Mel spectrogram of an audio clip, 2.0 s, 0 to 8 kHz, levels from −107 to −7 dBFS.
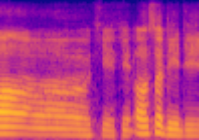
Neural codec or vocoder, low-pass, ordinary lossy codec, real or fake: codec, 24 kHz, 1 kbps, SNAC; 7.2 kHz; Opus, 24 kbps; fake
